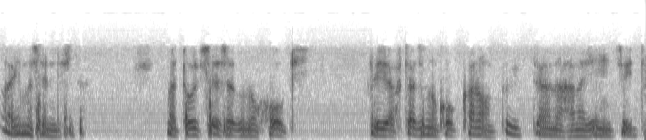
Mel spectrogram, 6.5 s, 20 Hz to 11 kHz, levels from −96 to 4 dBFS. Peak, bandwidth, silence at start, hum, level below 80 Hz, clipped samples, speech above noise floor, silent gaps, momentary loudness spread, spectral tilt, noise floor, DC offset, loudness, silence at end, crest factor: -10 dBFS; 5.2 kHz; 0 s; none; -72 dBFS; under 0.1%; 24 dB; none; 10 LU; -9 dB/octave; -54 dBFS; under 0.1%; -31 LUFS; 0 s; 22 dB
